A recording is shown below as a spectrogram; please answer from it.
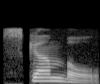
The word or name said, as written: scumble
